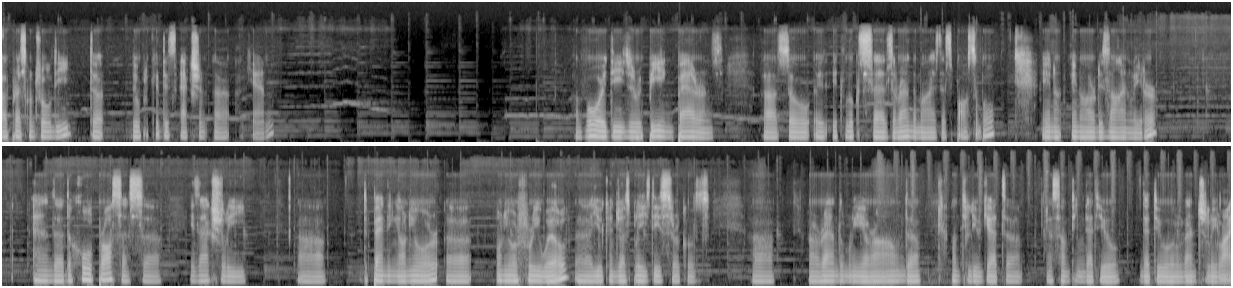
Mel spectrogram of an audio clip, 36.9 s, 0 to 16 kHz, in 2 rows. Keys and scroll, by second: 10.6 space, 11.2 shift+a, 14.9 space, 21.7 space, 25.8 space, 30.7 space.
